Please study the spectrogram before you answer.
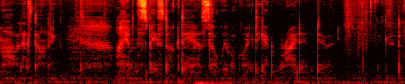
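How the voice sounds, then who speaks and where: A woman voicing a courteous, curious female alien space doctor in a soft, breathy, soothing whisper, as ASMR roleplay. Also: natural voice. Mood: welcoming, reassuring. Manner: slow, soothing, gently instructing. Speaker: ASMR performer.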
